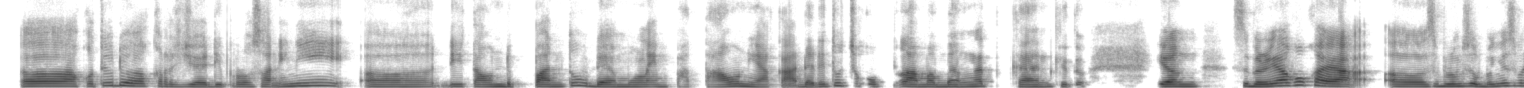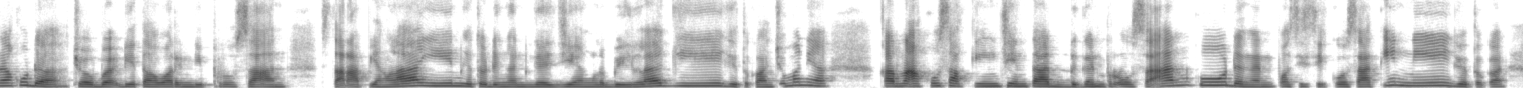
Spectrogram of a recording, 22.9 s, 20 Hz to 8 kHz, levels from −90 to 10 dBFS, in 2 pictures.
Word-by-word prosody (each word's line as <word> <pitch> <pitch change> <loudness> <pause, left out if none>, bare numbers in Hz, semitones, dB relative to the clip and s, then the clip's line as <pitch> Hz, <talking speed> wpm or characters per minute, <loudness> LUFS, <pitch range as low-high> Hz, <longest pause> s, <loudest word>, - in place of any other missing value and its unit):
Eee, 220 +1 +5
aku 210 0 -6
tuh 270 - -3
udah 240 -4 +4
kerja 185 -3 -2
di 180 +1 -5
perusahaan 185 0 -4
ini, 250 +5 -1 0.2
eee, 185 +2 -4
di 195 -4 -5
tahun 190 0 -1
depan 190 0 0
tuh 265 -4 -2
udah 185 -2 +2
mulai 180 0 -3
4 175 -1 -17
tahun 195 +4 +1
ya, 170 -2 -3
Kak, 180 - -2
dan 170 - +1
itu 260 +5 -4
cukup 195 -2 -8
lama 190 -2 +4
banget 185 +2 -1 0.2
kan 180 0 -2
gitu, 185 -1 -8 0.6
yang 195 0 +5 0.2
sebenarnya 220 +4 +6
aku 305 +1 +1
kayak, 210 -8 +7 0.2
eee, 195 -1 +1
sebelum-sebelumnya 205 +2 +1
sebenarnya 250 +1 0
aku 295 - 0
udah 205 -5 +4 0.2
coba 185 -2 +1
ditawarin 180 -1 -2
di 175 - -5
perusahaan 180 0 -4 0.3
startup 175 +1 -1
yang 185 0 -3
lain 245 +2 +3
gitu 195 -2 -3
dengan 180 0 -4
gaji 175 0 -3
yang 175 - -6
lebih 175 +1 -3
lagi 245 +2 0
gitu 195 -2 -4
kan. 180 -1 -2
Cuman 265 +1 -2
ya, - - -3 0.4
karena 225 0 +6
aku 235 +2 -5
saking 220 -2 -1
cinta 210 -2 +3
dengan 195 0 -2
perusahaanku, 280 +11 +1
dengan 190 -6 -3
posisiku 195 -1 -7
saat 190 0 0
ini 270 -2 -2
gitu 190 -4 -3
kan, 185 +1 -5
195 Hz, 170 wpm, -21 LUFS, 185-225 Hz, 0.6 s, kayak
